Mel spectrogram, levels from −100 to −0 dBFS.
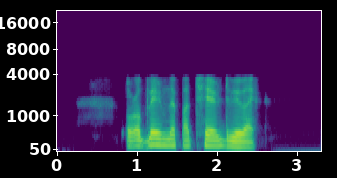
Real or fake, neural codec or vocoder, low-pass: fake; codec, 16 kHz in and 24 kHz out, 0.4 kbps, LongCat-Audio-Codec, four codebook decoder; 3.6 kHz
